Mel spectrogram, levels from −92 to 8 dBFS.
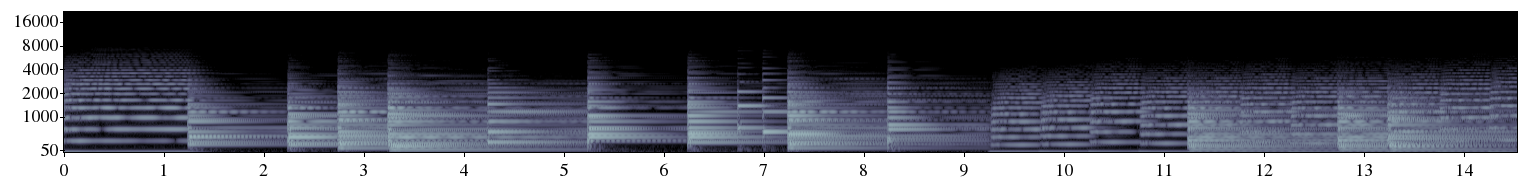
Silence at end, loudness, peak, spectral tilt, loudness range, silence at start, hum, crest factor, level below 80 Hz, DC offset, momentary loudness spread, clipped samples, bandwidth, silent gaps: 0 s; -31 LUFS; -10 dBFS; -8.5 dB/octave; 7 LU; 0 s; none; 20 dB; -56 dBFS; under 0.1%; 12 LU; under 0.1%; 6.6 kHz; none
